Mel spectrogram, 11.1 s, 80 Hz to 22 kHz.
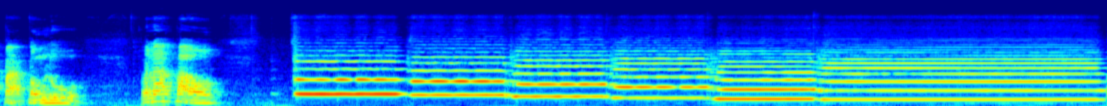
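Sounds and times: flute playing a descending scale: 0:02.9 - 0:11.0.

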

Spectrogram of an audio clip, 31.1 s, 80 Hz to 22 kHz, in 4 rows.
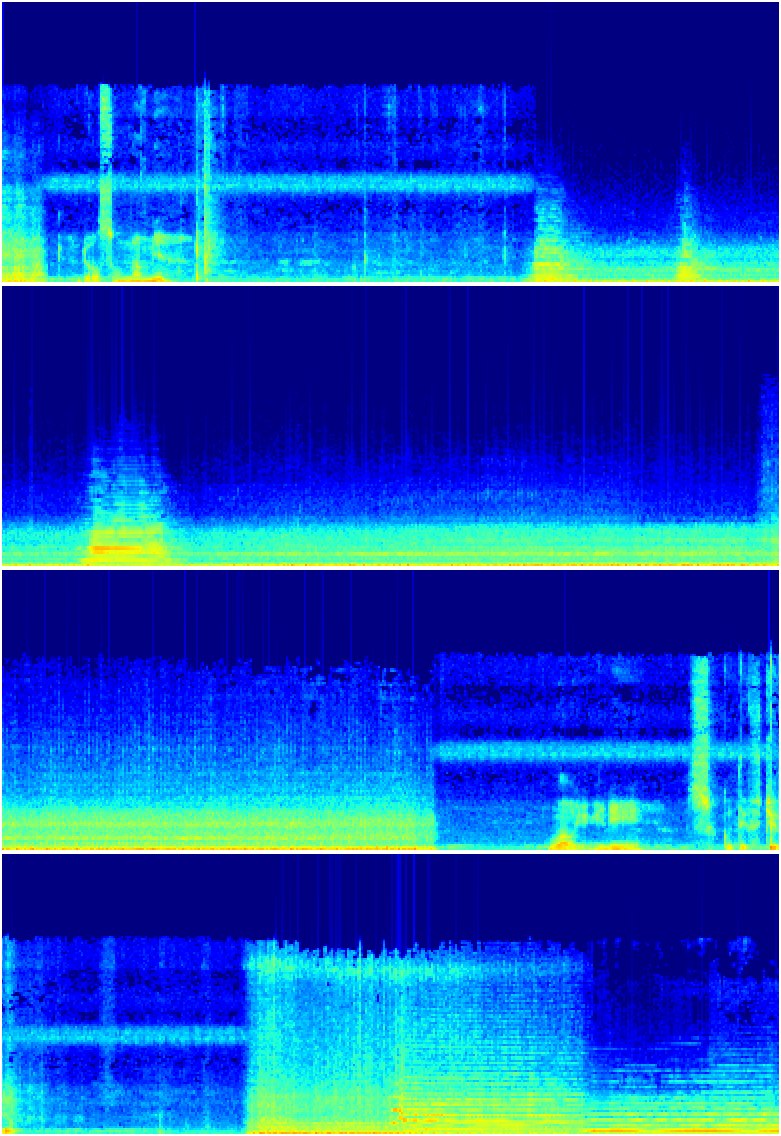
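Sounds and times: freight train rumbling past: 0:00.0 - 0:01.2, 0:05.2 - 0:20.0, 0:25.7 - 0:31.0
locomotive horn blasts: 0:05.2 - 0:06.0, 0:06.7 - 0:07.2, 0:08.5 - 0:09.7, 0:27.0 - 0:31.0.

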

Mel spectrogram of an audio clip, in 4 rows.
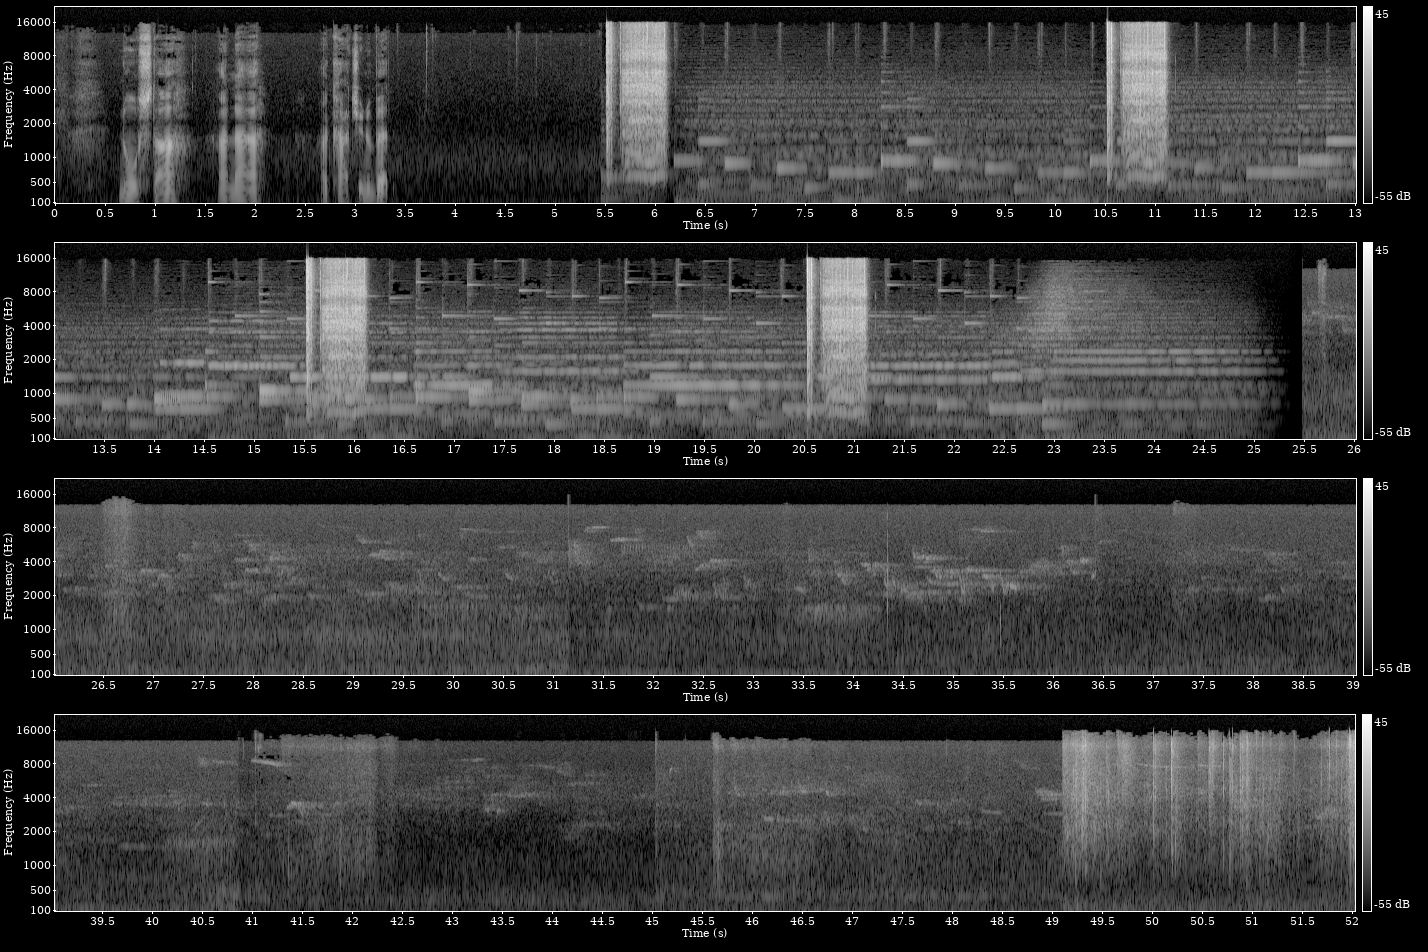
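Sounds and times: footsteps in leaf litter: 0:45.5 - 0:47.2, 0:49.1 - 0:52.0.

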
